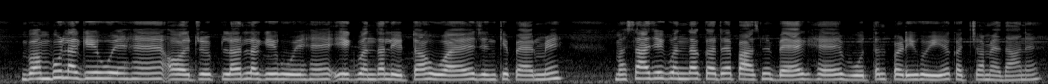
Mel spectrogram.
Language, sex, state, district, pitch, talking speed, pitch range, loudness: Hindi, female, Jharkhand, Sahebganj, 240 Hz, 205 wpm, 225-255 Hz, -21 LUFS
